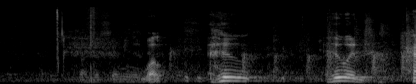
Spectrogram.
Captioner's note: applause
